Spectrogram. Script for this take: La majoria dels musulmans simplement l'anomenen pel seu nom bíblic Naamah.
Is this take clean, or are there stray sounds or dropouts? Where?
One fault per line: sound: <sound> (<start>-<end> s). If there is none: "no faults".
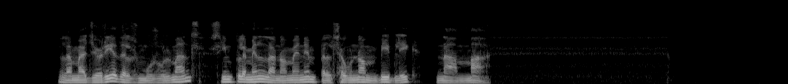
no faults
